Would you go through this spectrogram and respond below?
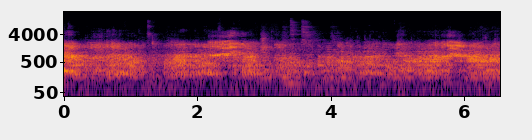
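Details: French Bulldogs play fighting: rolling, gravelly growls that swell and fade in waves, with snorting breaths and a few whimpering notes mixed in.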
